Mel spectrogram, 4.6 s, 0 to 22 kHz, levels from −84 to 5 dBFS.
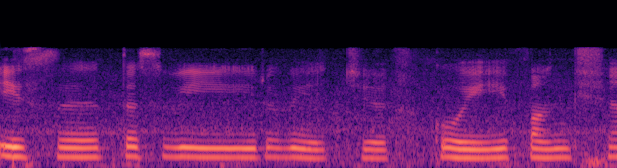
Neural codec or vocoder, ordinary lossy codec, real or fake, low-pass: none; none; real; none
